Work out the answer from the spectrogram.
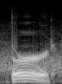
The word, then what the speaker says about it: bird: it's a bird bath remember the pronunciation Bird use the sound ER like Burger it's closed use your voice er er bird this is a bird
